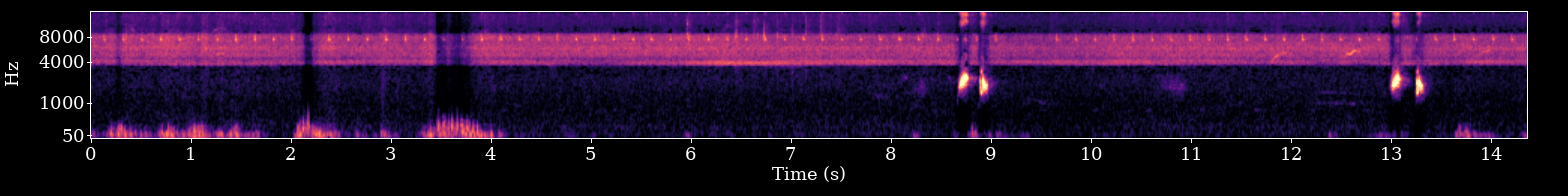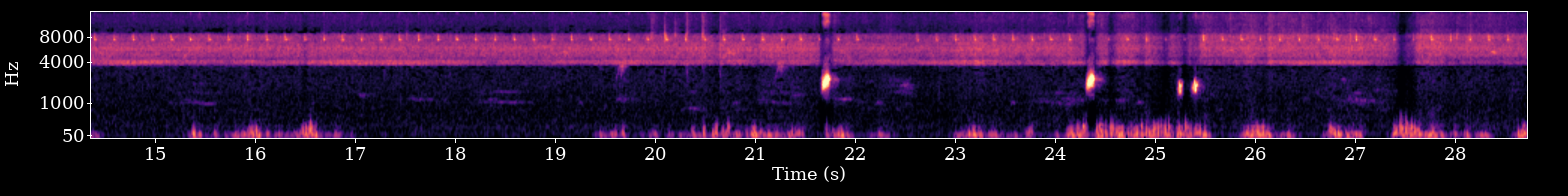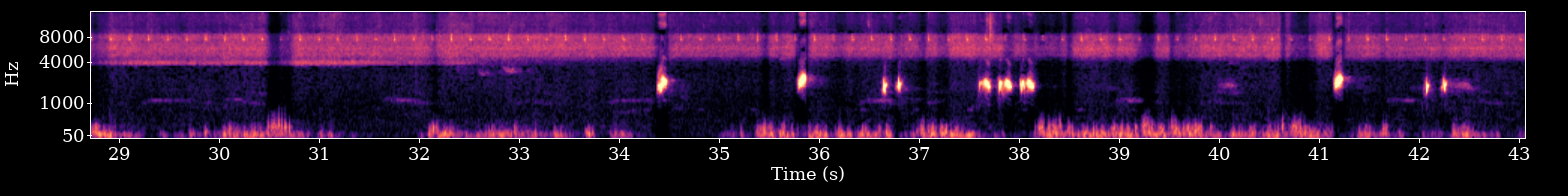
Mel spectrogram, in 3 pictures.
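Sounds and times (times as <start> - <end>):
high insect drone: 0.0 - 43.0
sharp bird chirps: 8.2 - 9.2, 12.4 - 13.4, 21.0 - 22.5, 23.6 - 25.6, 37.6 - 38.3, 41.1 - 42.5.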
